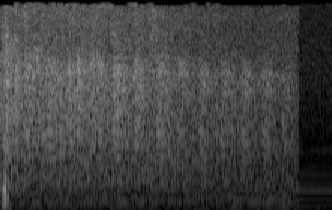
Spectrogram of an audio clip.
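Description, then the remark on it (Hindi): An audience applauds with steady, dense clapping for about four seconds, loud at first and gradually easing, before it cuts off abruptly into near silence. “एक बार तालियों से आप अपना अभिनंदन स्वीकार करें।”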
